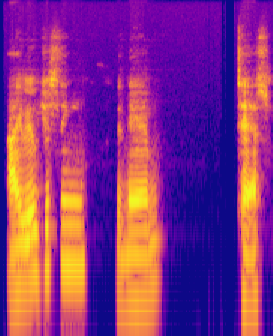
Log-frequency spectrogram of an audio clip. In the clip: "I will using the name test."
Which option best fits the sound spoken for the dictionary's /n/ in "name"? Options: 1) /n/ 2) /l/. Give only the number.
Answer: 1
